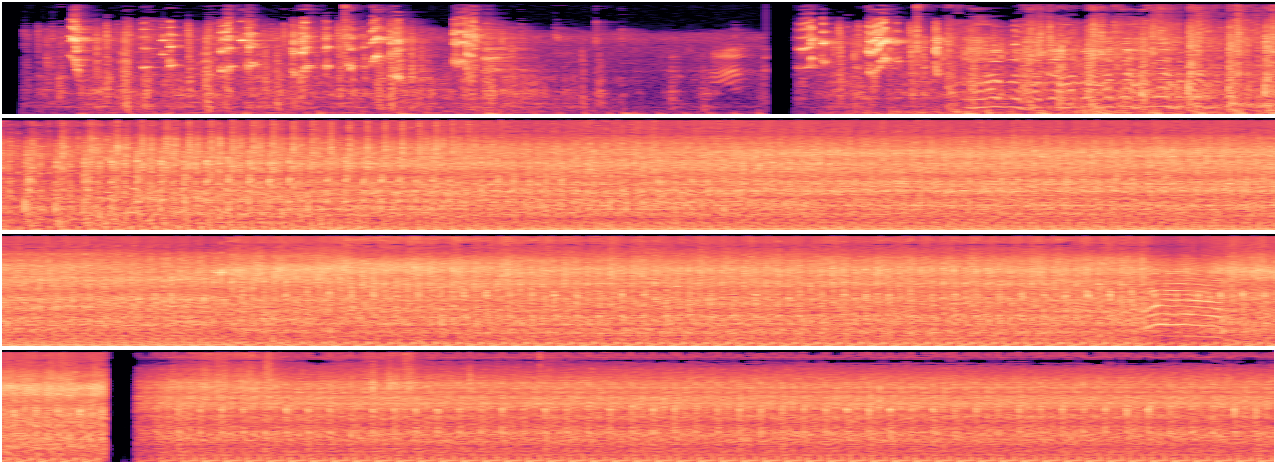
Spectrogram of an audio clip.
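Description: An engine starts with difficulty in cold winter weather, cranking unevenly before catching, then settles into a loud, steady, rattling idle that drops out briefly and picks up again.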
